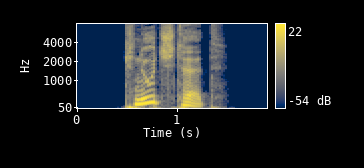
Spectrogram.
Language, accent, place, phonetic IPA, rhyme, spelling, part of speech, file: German, Germany, Berlin, [ˈknuːt͡ʃtət], -uːt͡ʃtət, knutschtet, verb, De-knutschtet.ogg
- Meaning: inflection of knutschen: 1. second-person plural preterite 2. second-person plural subjunctive II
